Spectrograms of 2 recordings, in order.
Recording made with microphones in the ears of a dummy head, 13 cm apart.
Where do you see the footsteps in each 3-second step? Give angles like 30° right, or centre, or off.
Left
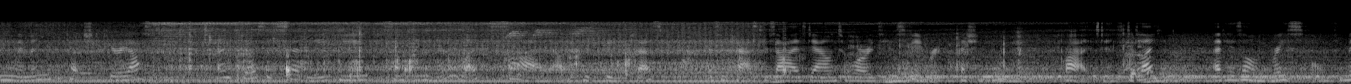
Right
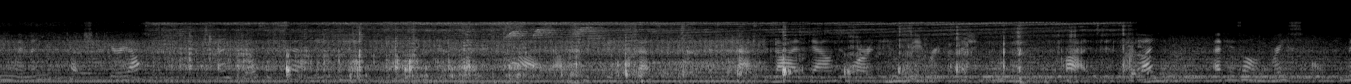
50° left, centre, 40° right, 50° right, off.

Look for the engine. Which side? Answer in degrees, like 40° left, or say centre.
50° left.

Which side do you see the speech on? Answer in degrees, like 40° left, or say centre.
50° left.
